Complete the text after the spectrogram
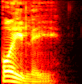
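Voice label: "oily", British English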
